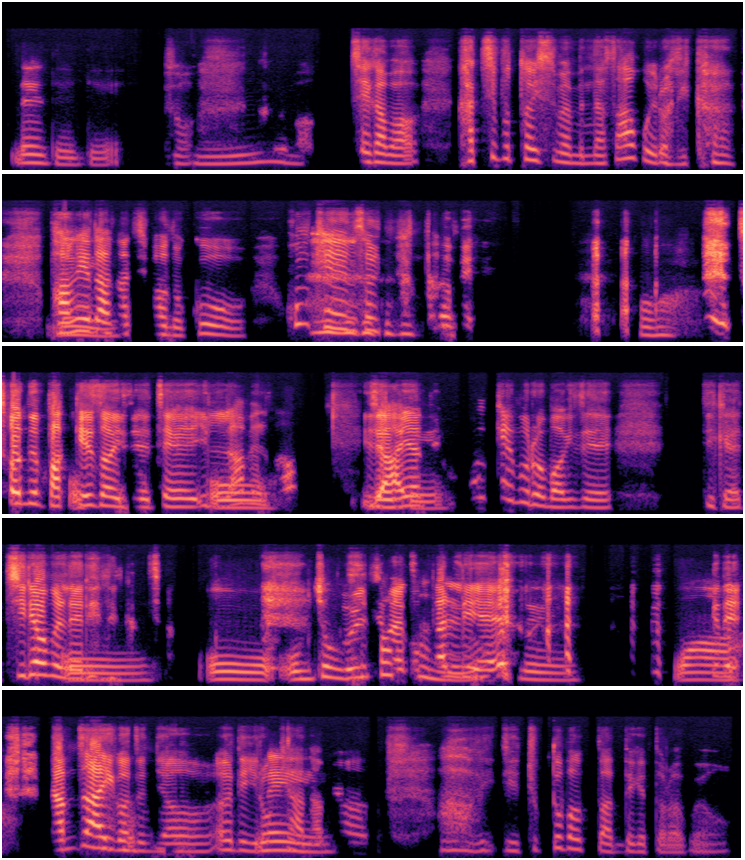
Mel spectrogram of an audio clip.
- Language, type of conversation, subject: Korean, unstructured, 요즘 하루 일과를 어떻게 잘 보내고 계세요?
- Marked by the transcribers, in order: distorted speech; laughing while speaking: "이러니까"; laugh; other background noise; laugh; laugh; laugh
